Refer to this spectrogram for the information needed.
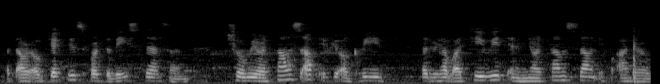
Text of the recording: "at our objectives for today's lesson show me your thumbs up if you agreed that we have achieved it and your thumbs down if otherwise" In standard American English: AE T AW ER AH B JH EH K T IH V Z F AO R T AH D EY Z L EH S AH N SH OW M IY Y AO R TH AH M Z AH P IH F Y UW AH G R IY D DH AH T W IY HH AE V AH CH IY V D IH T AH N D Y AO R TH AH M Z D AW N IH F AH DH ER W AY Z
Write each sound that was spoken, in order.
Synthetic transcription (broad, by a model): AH T AW ER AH B JH EH K T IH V S F AO R T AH D EY S L EH S AH N SH OW M IY Y AO R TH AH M S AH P IH F Y UW AH G R IY D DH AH T W IY HH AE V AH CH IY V IH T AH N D Y AO R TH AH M S D AW N IH F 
